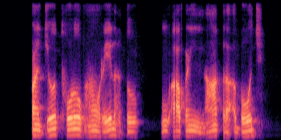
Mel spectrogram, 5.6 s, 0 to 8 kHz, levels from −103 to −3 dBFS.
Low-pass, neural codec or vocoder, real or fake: 7.2 kHz; autoencoder, 48 kHz, 32 numbers a frame, DAC-VAE, trained on Japanese speech; fake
